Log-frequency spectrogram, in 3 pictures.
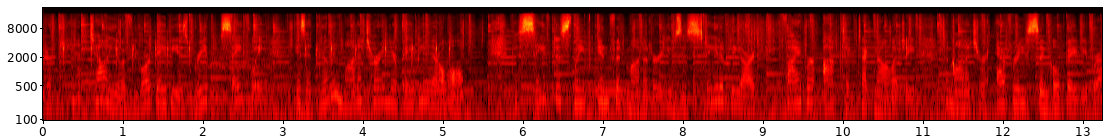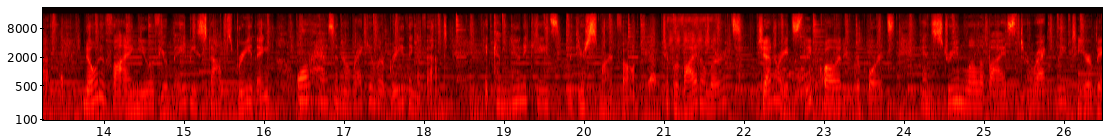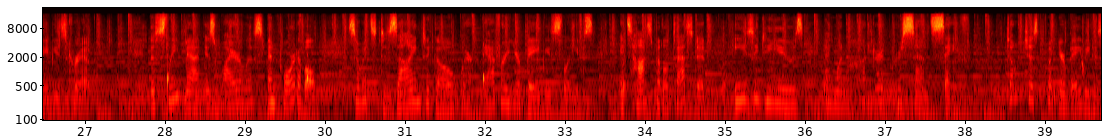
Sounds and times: Speech: 0.0s - 27.1s, 27.8s - 39.7s
Music: 0.0s - 39.7s.

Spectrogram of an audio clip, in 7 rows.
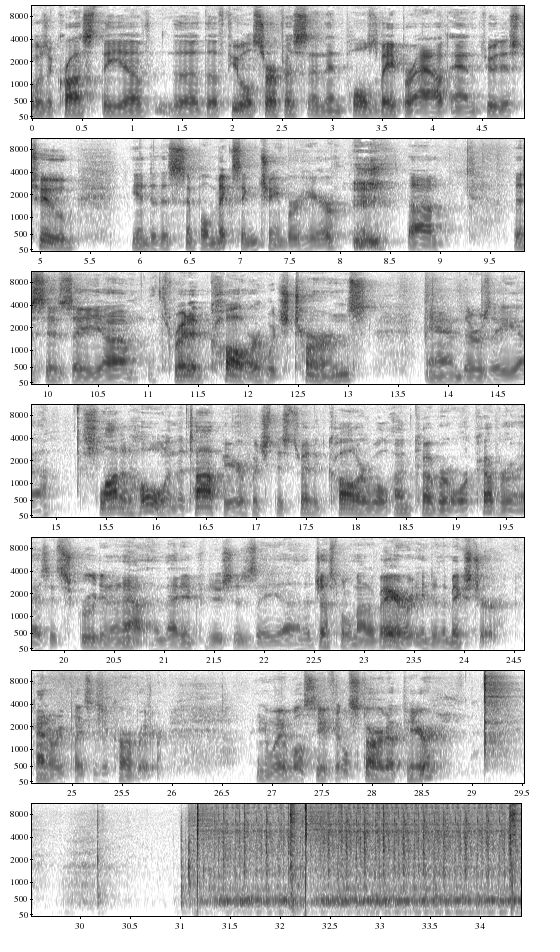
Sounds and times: Speech: 0.0s - 9.1s, 9.7s - 26.0s, 26.8s - 28.8s.

